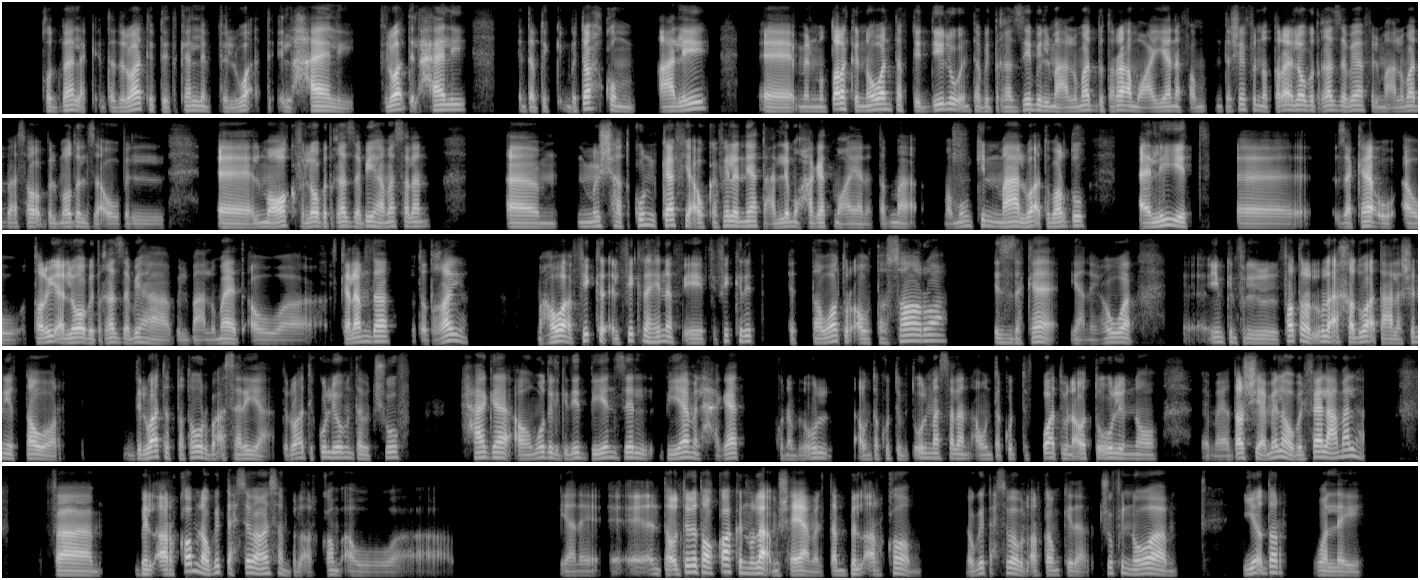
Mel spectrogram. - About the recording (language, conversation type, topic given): Arabic, podcast, تفتكر الذكاء الاصطناعي هيفيدنا ولا هيعمل مشاكل؟
- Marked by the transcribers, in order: in English: "بالmodels"; other background noise; in English: "model"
